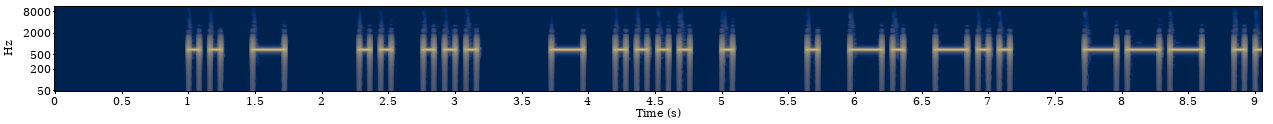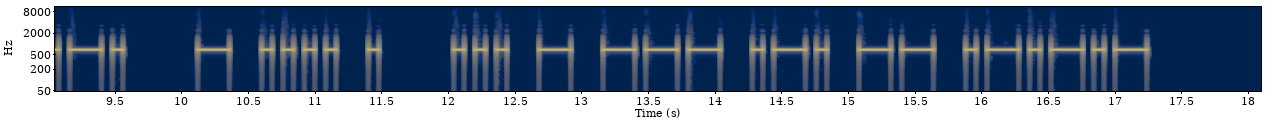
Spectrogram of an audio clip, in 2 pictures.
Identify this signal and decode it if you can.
Morse code, heard as a keyed tone, about 15 wpm, 700 Hz. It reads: IT IS THE END OF THE STORM.
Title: Sentences from Top 1500 Words 15wpm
